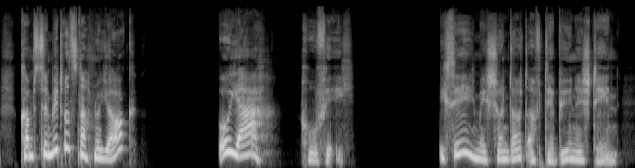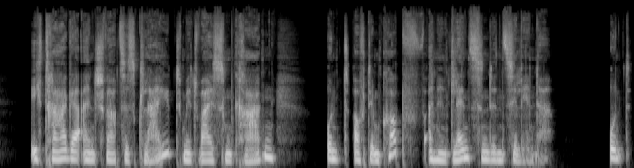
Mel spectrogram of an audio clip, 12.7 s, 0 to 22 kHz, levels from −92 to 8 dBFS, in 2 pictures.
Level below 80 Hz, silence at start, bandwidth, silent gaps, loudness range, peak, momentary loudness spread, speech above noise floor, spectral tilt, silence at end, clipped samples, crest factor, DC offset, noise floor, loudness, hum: -56 dBFS; 0.05 s; 17.5 kHz; none; 3 LU; -2 dBFS; 12 LU; over 72 dB; -5.5 dB/octave; 0.05 s; under 0.1%; 18 dB; under 0.1%; under -90 dBFS; -19 LUFS; none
